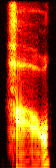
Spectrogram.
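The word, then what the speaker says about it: 好: Remember that dipping and then rising pitch. Ready? The correct pronunciation is how. Listen again. How? You have to feel your voice drop before it comes back up.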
